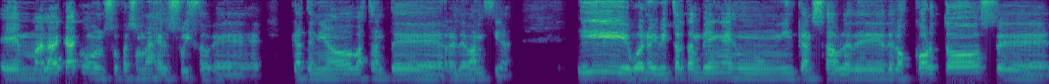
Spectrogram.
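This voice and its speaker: A man with a fairly high pitch speaks fairly slowly in a monotone, flat intonation. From Andalusia, Coín (Málaga). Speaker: actor. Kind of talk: panel discussion. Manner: halting.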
